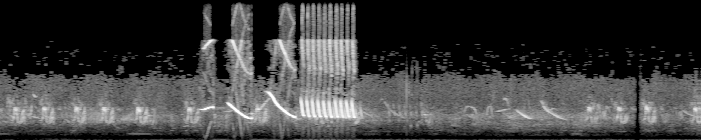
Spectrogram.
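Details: Song of a rufous-collared sparrow. A pair of sharp, slurred whistles gives way to a quick, even trill. A dense chatter of other small birds fills the background before and after the phrase.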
